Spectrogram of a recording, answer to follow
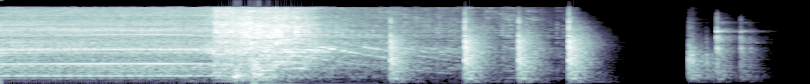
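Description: Woodworking sound effects: a power saw whining steadily, then a louder rasp about a second in as it cuts, followed by four sharp knocks and a brief patter of light clicks near the end.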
